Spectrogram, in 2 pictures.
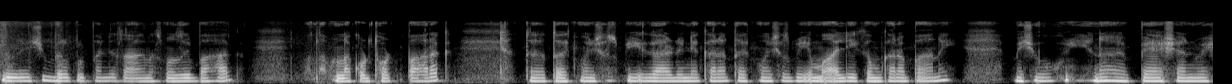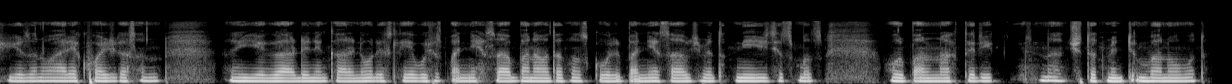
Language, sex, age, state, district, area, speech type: Kashmiri, male, 30-45, Jammu and Kashmir, Shopian, rural, spontaneous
